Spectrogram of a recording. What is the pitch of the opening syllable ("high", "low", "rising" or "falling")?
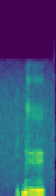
low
